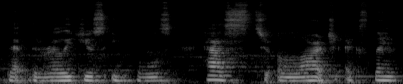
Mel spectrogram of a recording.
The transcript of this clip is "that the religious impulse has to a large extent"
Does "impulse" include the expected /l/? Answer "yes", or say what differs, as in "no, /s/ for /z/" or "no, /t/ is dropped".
yes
